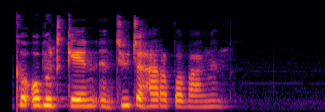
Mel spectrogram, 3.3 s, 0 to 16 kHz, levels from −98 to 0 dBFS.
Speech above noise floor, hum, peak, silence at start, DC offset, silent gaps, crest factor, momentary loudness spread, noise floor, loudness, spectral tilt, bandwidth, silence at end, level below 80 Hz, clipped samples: 56 dB; none; -4 dBFS; 0.15 s; under 0.1%; none; 18 dB; 12 LU; -76 dBFS; -20 LUFS; -5.5 dB/octave; 8.8 kHz; 1.05 s; -74 dBFS; under 0.1%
